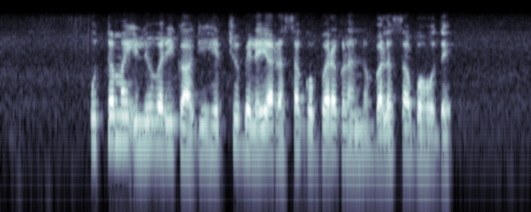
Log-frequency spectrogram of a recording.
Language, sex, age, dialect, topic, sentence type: Kannada, male, 18-24, Mysore Kannada, agriculture, question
